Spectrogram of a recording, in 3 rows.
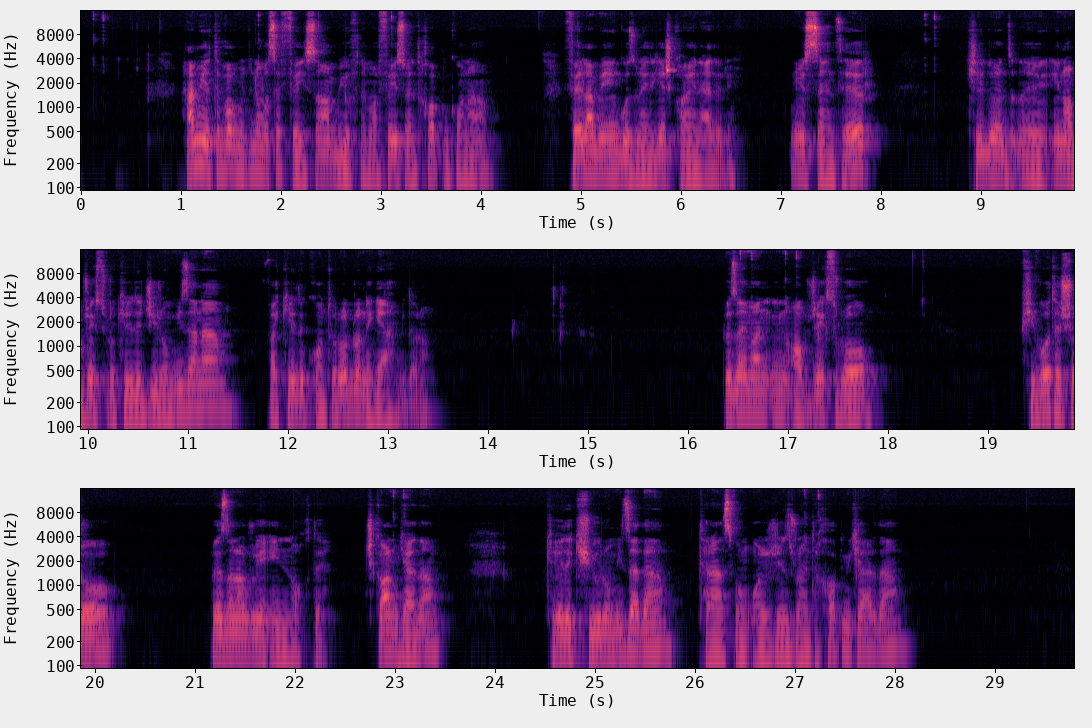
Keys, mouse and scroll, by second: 0.9 ctrl+z, 1.8-4.8 drag, 8.5 click, 10.7 g, 17.0 click, 23.0 click, 25.3 q.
